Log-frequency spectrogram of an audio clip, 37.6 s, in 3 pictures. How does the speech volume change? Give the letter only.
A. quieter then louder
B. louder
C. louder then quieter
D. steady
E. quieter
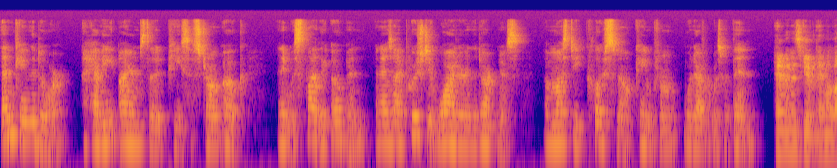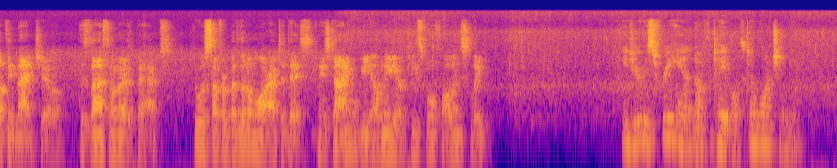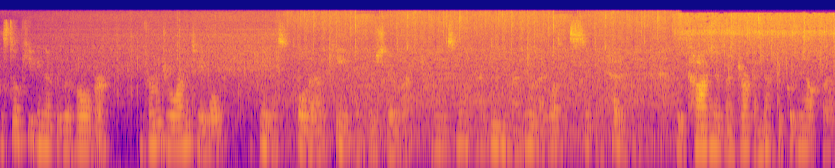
D.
